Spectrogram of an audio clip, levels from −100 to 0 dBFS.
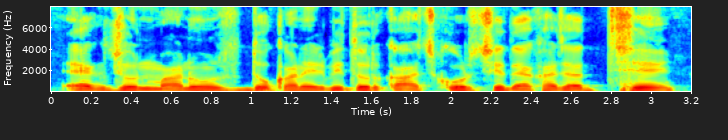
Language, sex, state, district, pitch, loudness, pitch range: Bengali, male, West Bengal, Cooch Behar, 145 Hz, -15 LUFS, 140-155 Hz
